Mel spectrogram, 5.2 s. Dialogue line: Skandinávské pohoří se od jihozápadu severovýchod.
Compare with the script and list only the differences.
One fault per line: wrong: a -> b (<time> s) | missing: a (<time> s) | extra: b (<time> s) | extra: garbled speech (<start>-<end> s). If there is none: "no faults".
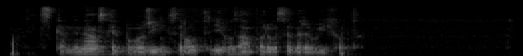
no faults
